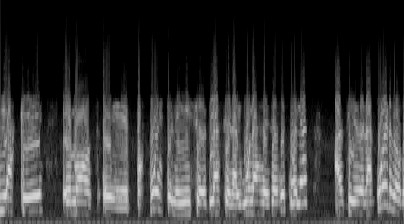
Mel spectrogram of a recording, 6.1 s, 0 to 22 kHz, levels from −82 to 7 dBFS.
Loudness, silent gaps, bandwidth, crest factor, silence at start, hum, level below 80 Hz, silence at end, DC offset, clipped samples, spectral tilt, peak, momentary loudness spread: -15 LUFS; none; 7.6 kHz; 10 dB; 0 s; none; -52 dBFS; 0 s; under 0.1%; under 0.1%; -4.5 dB/octave; -6 dBFS; 4 LU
